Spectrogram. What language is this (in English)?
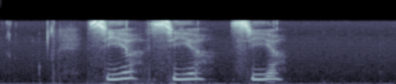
Danish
